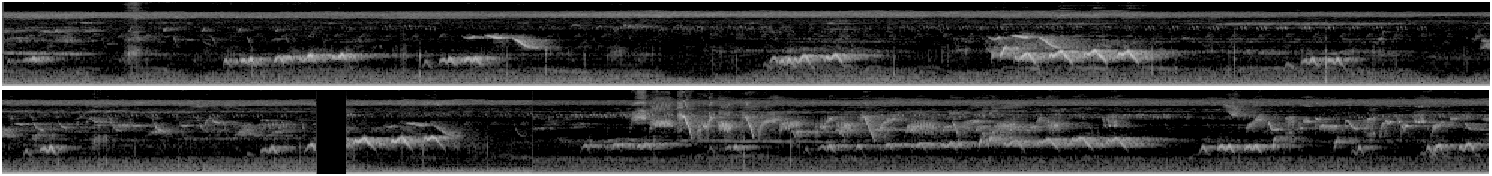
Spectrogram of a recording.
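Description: Birds chirping and calling in short repeated phrases over a steady high hiss. Partway through, the sound cuts out for a moment, and a busier stretch of chirping follows.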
